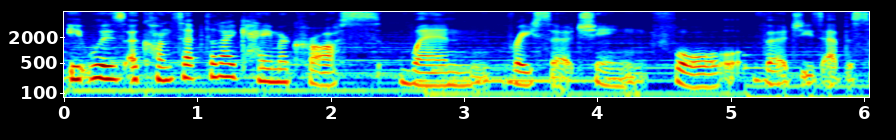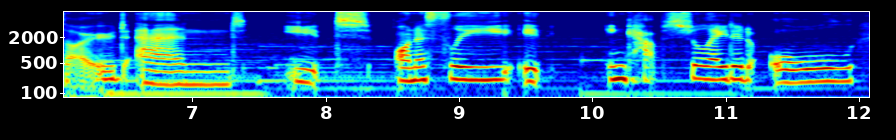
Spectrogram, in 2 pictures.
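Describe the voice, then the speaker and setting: A woman podcast host speaking candidly and personally in a measured way. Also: fairly low pitch, creaky, music in the background. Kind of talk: podcast conversation.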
